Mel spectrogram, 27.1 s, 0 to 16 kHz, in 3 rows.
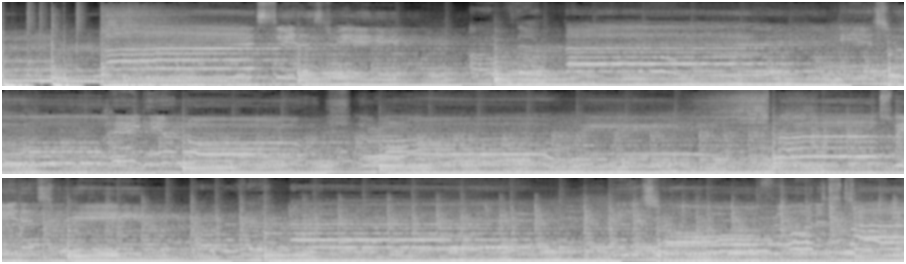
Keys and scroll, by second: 5.4 p, 6.9 Tab, 8.2 BackSpace, 9.7 super+z, 10.1 super+z, 12.9 Caps_Lock, 14.4-18.5 typing, 20.5 BackSpace, 20.7 a, 21.2 y, 22.9-23.8 typing.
